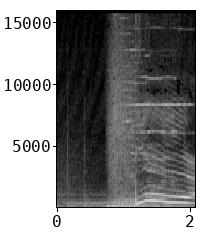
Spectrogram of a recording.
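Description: Cartoon launch sound effect: a sudden crashing burst with a deep rumble about three-quarters of a second in, then a long shouted "hwaap!" that rises and slowly falls in pitch, over background music.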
